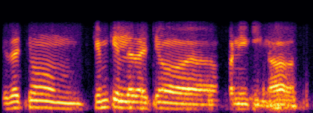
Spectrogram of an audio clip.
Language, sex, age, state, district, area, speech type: Tamil, male, 30-45, Tamil Nadu, Tiruvarur, urban, conversation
